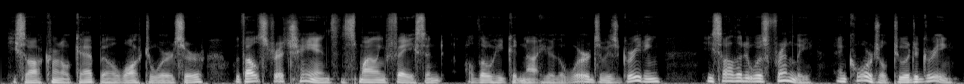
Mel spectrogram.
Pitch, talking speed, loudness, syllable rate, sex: 105 Hz, 220 wpm, -19 LUFS, 5.6 syllables/s, male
